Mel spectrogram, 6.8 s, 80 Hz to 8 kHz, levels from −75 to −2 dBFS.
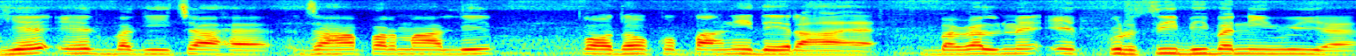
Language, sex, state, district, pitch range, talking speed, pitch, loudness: Hindi, male, Madhya Pradesh, Katni, 165-185 Hz, 185 wpm, 175 Hz, -15 LUFS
